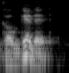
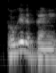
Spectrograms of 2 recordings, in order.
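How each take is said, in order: First: Said in the usual way. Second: Calling out. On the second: A narrator's reading. Jessie calls to the dog.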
